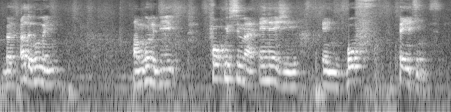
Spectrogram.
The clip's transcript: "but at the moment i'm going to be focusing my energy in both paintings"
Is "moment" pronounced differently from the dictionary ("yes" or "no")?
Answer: yes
